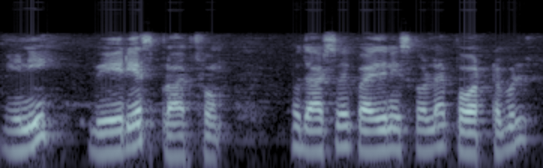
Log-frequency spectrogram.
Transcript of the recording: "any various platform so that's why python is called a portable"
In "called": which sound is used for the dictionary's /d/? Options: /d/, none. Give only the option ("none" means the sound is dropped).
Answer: none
